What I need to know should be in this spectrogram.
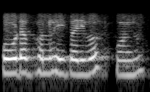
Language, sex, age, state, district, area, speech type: Odia, female, 18-30, Odisha, Jajpur, rural, conversation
